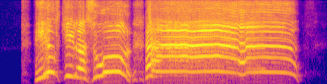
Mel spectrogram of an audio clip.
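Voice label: Portuguese male, voice; Pirates Of The Caribbean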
